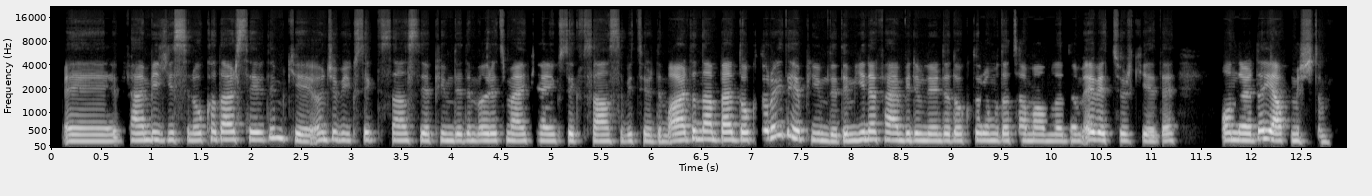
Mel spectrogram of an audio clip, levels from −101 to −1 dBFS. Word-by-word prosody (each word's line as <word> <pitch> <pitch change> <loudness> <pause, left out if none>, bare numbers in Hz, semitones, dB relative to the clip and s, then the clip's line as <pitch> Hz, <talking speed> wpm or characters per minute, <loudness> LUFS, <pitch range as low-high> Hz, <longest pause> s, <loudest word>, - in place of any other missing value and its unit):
eee, 185 0 0
fen 205 0 +1
bilgisini 210 -1 -3
o 205 - -2
kadar 225 0 +1
sevdim 225 +4 +1
ki 195 -7 -1
önce 215 +2 -2
bir - - -2
yüksek 205 +1 -5
lisans 200 -2 -4
yapayım 195 0 -1
dedim. 195 0 -1
Öğretmenken 195 0 0
yüksek 190 0 -1
lisansı 185 -1 -3
bitirdim. 180 -2 -5
Ardından, 220 +3 +2
ben 220 -1 +3
doktorayı 235 +10 +1
da - - -2
yapayım 215 -6 +1
dedim. 185 +2 0
Yine 220 +2 +3
fen 205 -3 +1
bilimlerinde 195 -1 +1
doktoramı 195 0 -1
da 195 - 0
tamamladım. 190 -1 -2
Evet, 205 -2 +4
Türkiye'de 190 - -3 0.4
onları 205 -2 +3
da 235 - +6
yapmıştım. 195 -7 +1
200 Hz, 160 wpm, -24 LUFS, 190-215 Hz, 0.4 s, da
